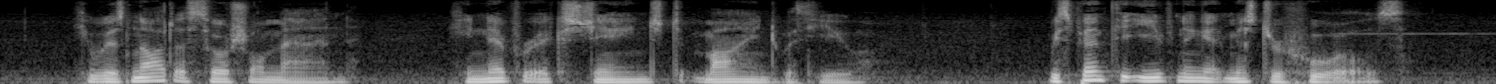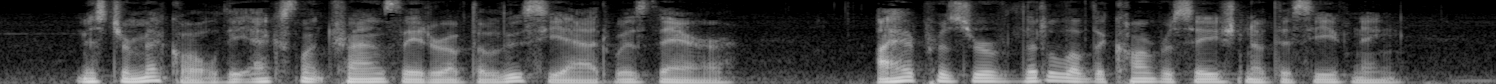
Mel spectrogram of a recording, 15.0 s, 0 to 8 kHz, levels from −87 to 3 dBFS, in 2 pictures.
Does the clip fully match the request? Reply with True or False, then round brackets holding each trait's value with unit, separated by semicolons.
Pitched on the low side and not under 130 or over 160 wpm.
True (95 Hz; 155 wpm)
